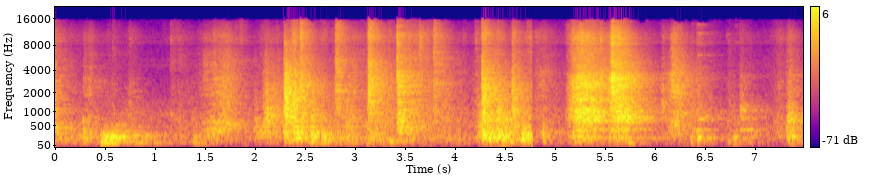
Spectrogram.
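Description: Empty 315-litre steel hot water tank being rocked and walked across the floor, its base scraping and knocking in a run of rough, uneven scrapes.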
